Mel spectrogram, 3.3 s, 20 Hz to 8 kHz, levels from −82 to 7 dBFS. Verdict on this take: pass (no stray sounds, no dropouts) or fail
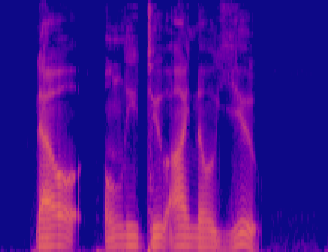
pass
